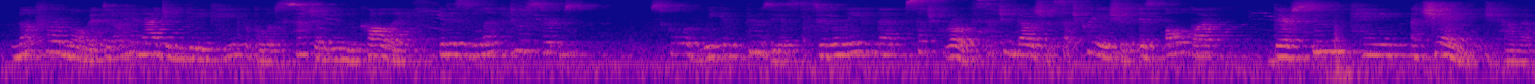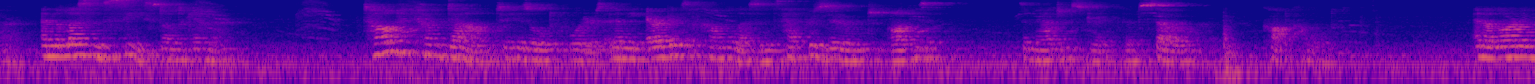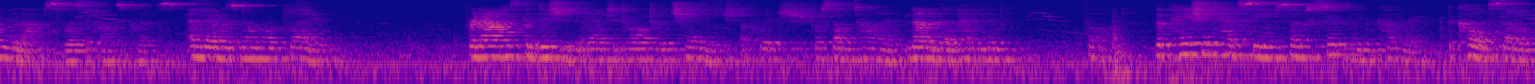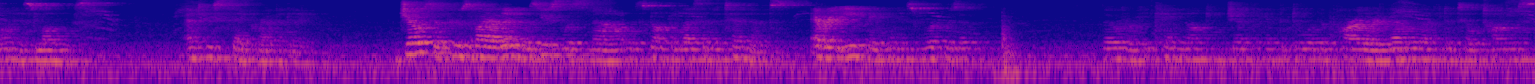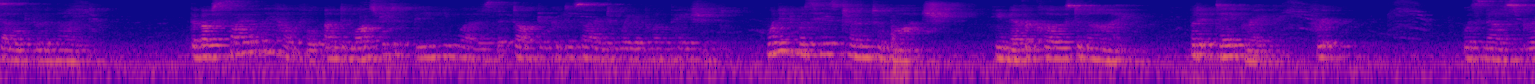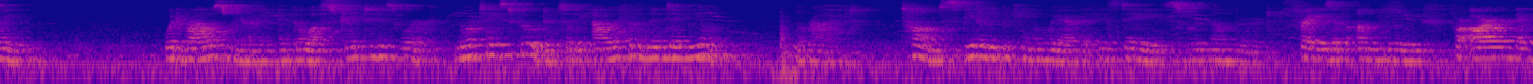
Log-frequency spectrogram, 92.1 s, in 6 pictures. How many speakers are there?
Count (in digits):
1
